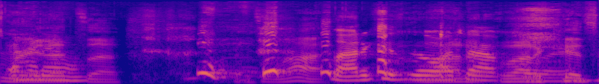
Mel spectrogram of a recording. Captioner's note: laughing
